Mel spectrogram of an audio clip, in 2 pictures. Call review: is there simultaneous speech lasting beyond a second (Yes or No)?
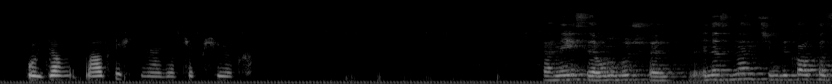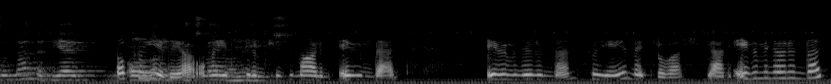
Yes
